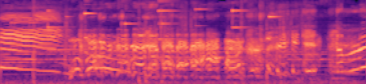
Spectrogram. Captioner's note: laughing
